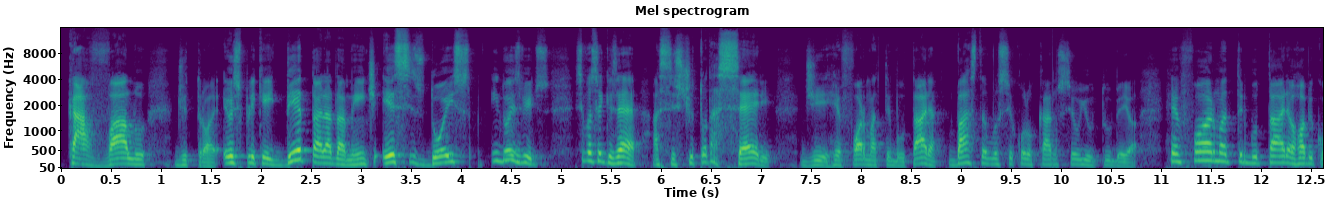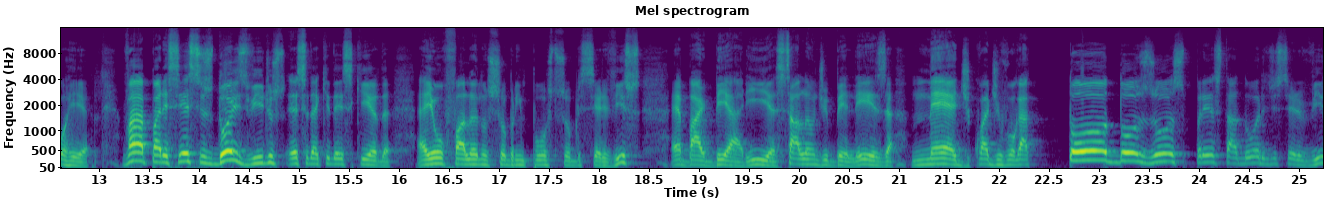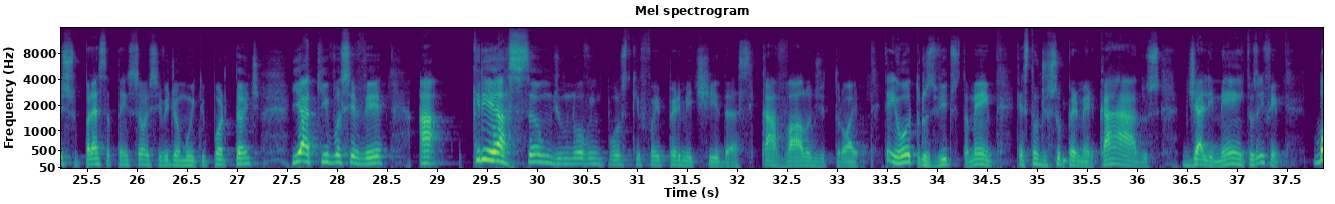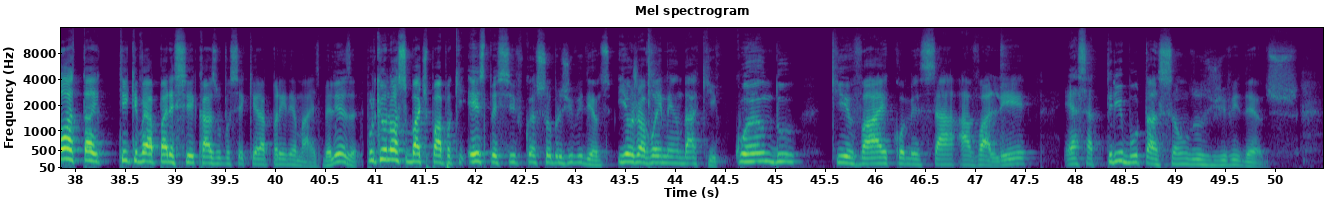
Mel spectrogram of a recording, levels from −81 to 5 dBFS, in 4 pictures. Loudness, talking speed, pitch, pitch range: -20 LUFS, 155 wpm, 145 Hz, 120-180 Hz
